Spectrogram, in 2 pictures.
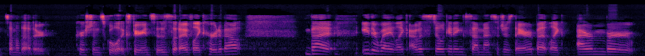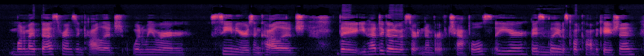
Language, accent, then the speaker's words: English; Virginia, United States; moved away as an adult; I grew up in Virginia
